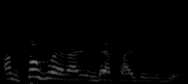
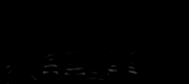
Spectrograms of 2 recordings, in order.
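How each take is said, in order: First: Louder, pleased, "so" leaned on; smug relief. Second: Quiet reread. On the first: Retold or imitated. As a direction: sound openly relieved and a bit smug. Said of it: "with this type of mindset that you have". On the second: Shown as a demonstration. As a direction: let the words sink in softly. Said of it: "Did you hear what he just said?".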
